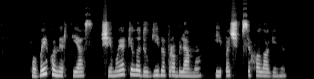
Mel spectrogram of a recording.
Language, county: Lithuanian, Vilnius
